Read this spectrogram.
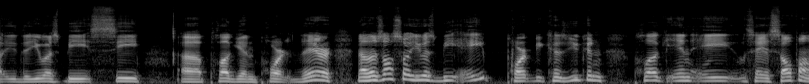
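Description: A man's voice: fairly high pitch, fairly bright tone. A middle-aged man, chatty and explanatory, hosting a casual product demonstration in a small indoor studio. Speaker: product review host.

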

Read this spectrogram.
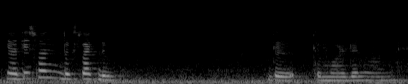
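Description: Slow-talking woman vlogger touring an exhibit. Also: medium pitch, dull audio, background noise. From Philippines. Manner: slow, admiring remarks on exhibits. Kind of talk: casual vlog commentary. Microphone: handheld phone.

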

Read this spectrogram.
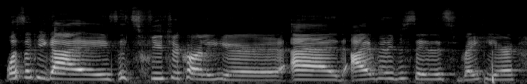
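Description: A woman's voice: on the high side, measured pace. A young woman vlogging to her phone at arm's length, bubbly, giggly and upbeat. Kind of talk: casual vlog to camera. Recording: noisy phone recording with crowd.

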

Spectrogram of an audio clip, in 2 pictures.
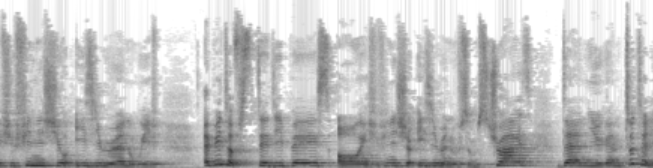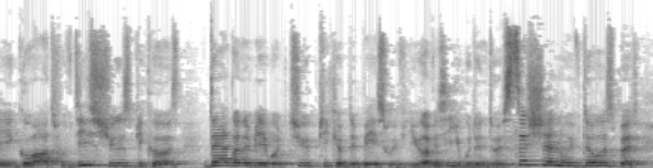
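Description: A woman's voice: high-pitched, reverberant. A young woman with a congested, stuffy voice from a cold, chatting upbeat to camera as she reviews running shoes at home. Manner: chatty, upbeat, explains step by step. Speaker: running vlogger. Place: living room at home, indoors.

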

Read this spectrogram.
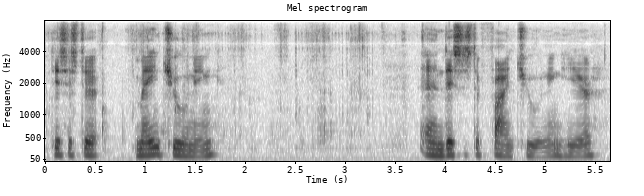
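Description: A man talks in a mid-range voice full of vocal fry. He explains technical details plainly and haltingly, as a hobbyist would at his workbench. A faint noise sits behind him on the camera's microphone. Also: mid-range voice, fairly even intonation, bright, forceful tone. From Netherlands. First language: Dutch. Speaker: hobbyist radio builder, presenter. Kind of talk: unscripted technical demonstration. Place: indoors at a home workbench. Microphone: handheld camera's built-in microphone.

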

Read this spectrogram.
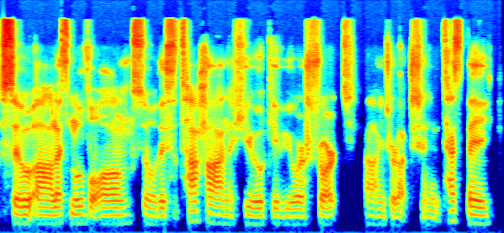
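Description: A young man with a low voice shows visitors around a lab in an informal way. He speaks haltingly, often repeating words, and the sound is fairly dry. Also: flat delivery, no echo. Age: young adult. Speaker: graduate student tour guide. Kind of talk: informal guided lab tour. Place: large open indoor lab.

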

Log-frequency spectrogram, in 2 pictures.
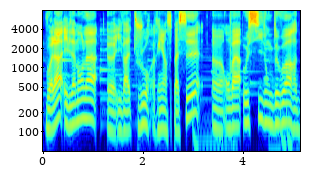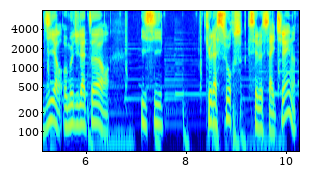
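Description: A man's voice: medium pitch, unhurried, darkish tone. A man presenting a music production tutorial in a casual, step-by-step explanatory way. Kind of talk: casual screencast tutorial narration.

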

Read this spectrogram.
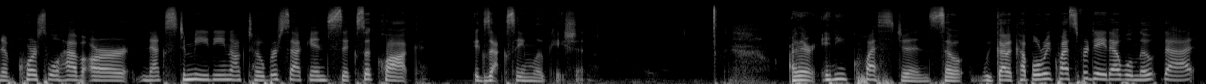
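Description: A woman runs a public meeting with an upbeat, organized manner. Her voice is smooth and clear, close and dry on a table microphone, with little room sound. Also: mid-range voice, unhurried, no echo. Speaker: meeting facilitator.

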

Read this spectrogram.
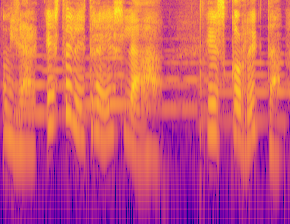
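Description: A woman's voice: sits high, animated, normal speed, over music. A woman voicing a kind, well-mannered, encouraging young girl in a cartoon. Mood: patient encouragement. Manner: gentle, patient, instructive. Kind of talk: animated series acting.

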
